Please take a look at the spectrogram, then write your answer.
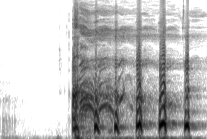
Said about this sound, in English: Stop burping! it's not burping. It's my glaucoma.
